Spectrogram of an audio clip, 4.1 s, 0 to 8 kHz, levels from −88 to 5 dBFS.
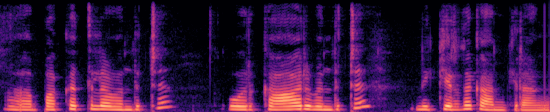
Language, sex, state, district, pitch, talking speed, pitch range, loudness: Tamil, female, Tamil Nadu, Nilgiris, 220 Hz, 115 wpm, 210-245 Hz, -16 LUFS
